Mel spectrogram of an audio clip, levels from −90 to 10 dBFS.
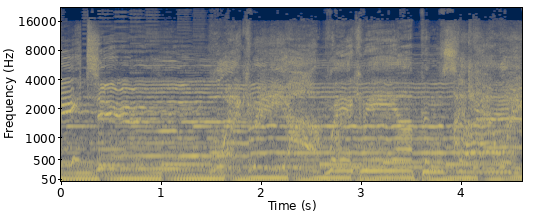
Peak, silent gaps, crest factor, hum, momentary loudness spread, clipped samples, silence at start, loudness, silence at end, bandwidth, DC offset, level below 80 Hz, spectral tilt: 0 dBFS; none; 10 dB; none; 2 LU; under 0.1%; 0 s; -10 LUFS; 0 s; over 20 kHz; under 0.1%; -18 dBFS; -3.5 dB/octave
